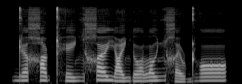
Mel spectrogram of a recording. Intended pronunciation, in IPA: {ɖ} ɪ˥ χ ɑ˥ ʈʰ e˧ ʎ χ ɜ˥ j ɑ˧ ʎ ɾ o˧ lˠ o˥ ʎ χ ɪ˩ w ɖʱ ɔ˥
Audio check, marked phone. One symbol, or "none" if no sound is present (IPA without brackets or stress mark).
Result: ɖ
